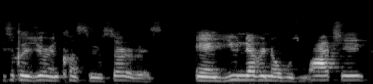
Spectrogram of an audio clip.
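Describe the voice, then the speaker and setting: A woman's voice: mid-range voice, steady tone, fairly quick, fairly bright tone. An American woman telling personal work stories in a casual discussion, recorded with dull, lo-fi sound. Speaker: panel discussion participant. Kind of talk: casual anecdotal chat.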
